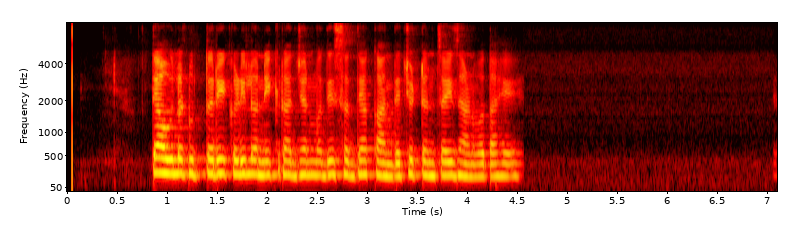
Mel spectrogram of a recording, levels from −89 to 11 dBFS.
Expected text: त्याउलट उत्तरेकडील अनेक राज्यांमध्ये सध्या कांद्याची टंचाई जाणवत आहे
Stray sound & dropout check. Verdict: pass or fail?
pass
